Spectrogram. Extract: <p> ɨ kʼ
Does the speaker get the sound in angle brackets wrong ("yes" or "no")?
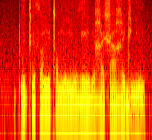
yes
